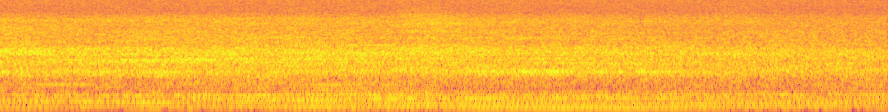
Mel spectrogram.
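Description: Eggplant bajji deep-frying in a kadai of hot oil over a gas burner: a faint steady sizzle over a low, even hum.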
